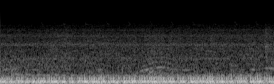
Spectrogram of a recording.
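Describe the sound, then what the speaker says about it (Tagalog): Several motorcycles idle and rumble steadily up close at a breakfast-ride meetup in Tanay, Rizal, a continuous low engine drone with light clatter and people talking over it. "dami na yung mga motor"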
